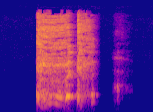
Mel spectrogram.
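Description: Two harsh, throaty cough bursts close together, then a faint small sound; a dry-sounding cough.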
